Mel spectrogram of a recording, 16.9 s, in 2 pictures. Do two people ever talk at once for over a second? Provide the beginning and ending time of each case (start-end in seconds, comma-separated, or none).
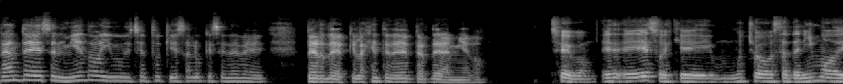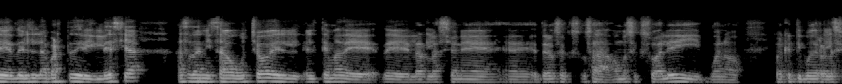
none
